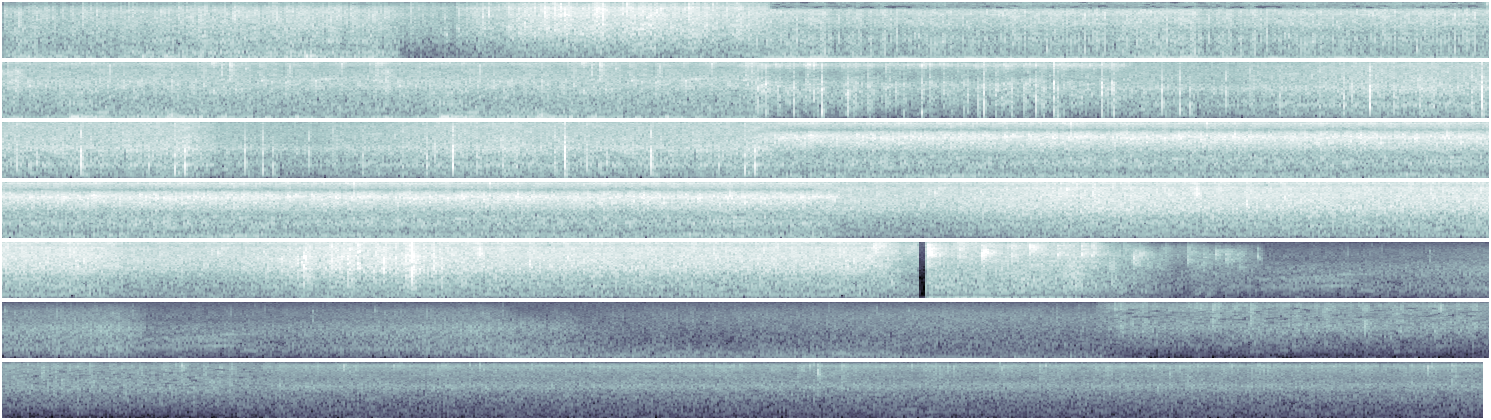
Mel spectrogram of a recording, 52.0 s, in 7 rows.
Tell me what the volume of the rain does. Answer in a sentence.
The volume of the rain goes down.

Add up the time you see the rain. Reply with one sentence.
You can hear the rain for 52 seconds altogether.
